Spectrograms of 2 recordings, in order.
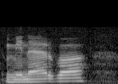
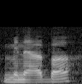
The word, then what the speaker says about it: Minerva: But in the Super God Master Force cartoon, they were called Minerva, or Minelba, if you prefer the Japanese pronunciation, and Go Shooter, or Shuta.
